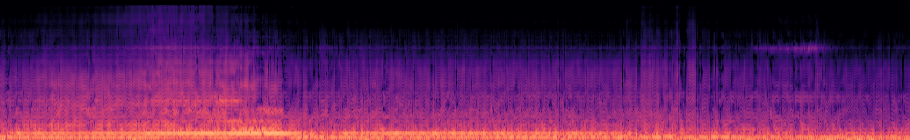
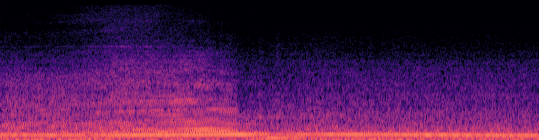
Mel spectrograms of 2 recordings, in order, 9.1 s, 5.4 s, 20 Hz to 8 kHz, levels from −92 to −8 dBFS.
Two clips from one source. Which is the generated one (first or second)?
first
